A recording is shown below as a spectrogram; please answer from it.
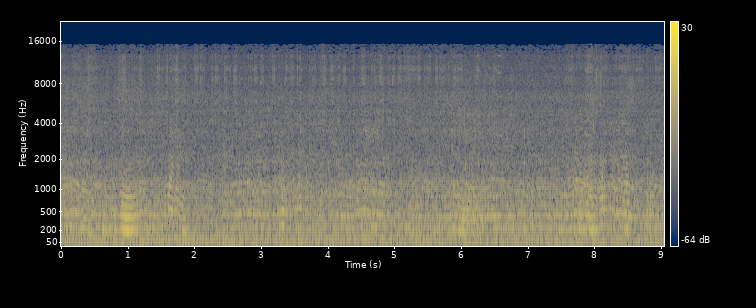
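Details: Steady, many-layered hum from bees crowding the entrance of Hive Ester, foragers returning with pollen loads, filmed by a GoPro fixed there; individual buzzes swoop up and down through the droning chorus.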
